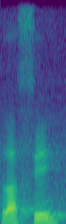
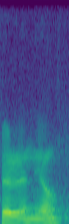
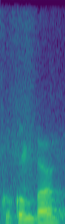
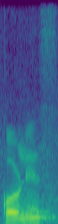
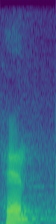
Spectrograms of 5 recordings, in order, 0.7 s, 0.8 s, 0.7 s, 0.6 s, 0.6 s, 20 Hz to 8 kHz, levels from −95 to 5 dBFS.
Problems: background sounds at intervals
